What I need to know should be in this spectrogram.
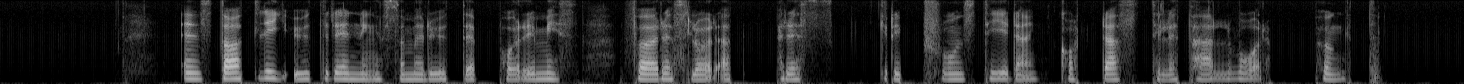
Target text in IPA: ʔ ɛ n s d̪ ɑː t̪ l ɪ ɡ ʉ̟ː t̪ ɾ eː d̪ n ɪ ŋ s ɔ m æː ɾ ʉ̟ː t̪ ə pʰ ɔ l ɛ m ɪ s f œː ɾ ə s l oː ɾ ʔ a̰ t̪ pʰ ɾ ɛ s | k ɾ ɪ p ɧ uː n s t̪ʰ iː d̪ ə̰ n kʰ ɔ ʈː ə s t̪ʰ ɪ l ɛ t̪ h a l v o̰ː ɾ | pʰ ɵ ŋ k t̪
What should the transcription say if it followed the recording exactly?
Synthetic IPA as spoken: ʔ ɛ n s t̪ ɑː t̪ l ɪ ɡ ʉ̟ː t̪ ɾ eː d̪ n ɪ ŋ s ɔ m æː ɾ ʉ̟ː t̪ ə pʰ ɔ ɾ ɛ m ɪ s f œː ɾ ə s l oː ɾ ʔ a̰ t̪ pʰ ɾ ɛ s | k ɾ ɪ p ɧ uː n s t̪ʰ iː d̪ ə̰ n kʰ ɔ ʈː a s t̪ʰ ɪ l ɛ t̪ h a l v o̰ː ɾ | pʰ ɵ ŋ k t̪

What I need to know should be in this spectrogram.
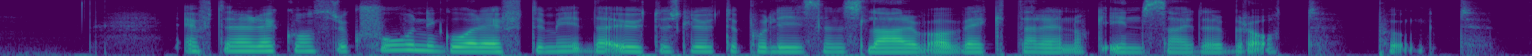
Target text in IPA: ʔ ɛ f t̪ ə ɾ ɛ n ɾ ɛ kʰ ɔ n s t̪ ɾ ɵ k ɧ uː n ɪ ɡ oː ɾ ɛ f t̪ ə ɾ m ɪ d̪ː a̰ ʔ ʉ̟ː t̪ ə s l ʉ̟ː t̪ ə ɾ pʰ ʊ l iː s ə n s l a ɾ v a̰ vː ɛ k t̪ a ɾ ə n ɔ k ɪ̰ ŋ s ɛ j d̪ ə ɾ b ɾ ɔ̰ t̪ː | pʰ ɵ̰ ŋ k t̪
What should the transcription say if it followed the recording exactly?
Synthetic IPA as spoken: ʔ ɛ f t̪ ə ɾ ɛ n ɾ ɛ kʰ ɔ n s t̪ ɾ ɵ k ɧ uː n ɪ ɡ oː ɾ ɛ f t̪ ə ɾ m ɪ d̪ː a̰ ʔ ʉ̟ː t̪ ə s l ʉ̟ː t̪ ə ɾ pʰ ʊ l iː s ə n s l a ɾ v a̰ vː ɛ k t̪ a ɾ ə n ɔ k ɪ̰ n s a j d̪ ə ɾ b ɾ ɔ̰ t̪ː | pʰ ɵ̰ ŋ k t̪

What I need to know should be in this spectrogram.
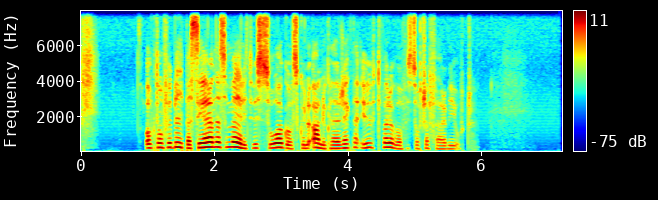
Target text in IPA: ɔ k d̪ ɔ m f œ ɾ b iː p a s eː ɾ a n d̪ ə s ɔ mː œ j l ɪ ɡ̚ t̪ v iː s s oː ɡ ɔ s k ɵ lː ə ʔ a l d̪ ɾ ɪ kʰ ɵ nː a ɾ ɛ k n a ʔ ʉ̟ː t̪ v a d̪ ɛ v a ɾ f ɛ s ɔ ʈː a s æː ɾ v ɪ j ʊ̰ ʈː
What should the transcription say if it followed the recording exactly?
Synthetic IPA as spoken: ɔ k d̪ ɔ m f œ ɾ b iː p a s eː ɾ a n d̪ ə s ɔ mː œ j l ɪ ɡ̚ t̪ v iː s s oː ɡ ɔ s k ɵ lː ə ʔ a l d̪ ɾ ɪ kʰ ɵ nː a ɾ ɛ k n a ʔ ʉ̟ː t̪ v a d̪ ɛ v a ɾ f œ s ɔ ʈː a f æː ɾ v ɪ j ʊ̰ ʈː

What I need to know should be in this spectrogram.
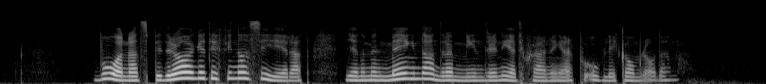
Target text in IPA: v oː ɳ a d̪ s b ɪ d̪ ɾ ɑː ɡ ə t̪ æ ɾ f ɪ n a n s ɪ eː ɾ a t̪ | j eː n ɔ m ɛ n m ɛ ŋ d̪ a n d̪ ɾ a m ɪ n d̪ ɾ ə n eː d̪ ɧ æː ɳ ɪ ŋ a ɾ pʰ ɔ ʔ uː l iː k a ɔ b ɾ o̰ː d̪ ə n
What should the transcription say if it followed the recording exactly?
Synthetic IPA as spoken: v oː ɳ a d̪ s b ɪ d̪ ɾ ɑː ɡ ə t̪ æ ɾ f ɪ n a n s ɪ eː ɾ a t̪ | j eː n ɔ m ɛ n m ɛ ŋ d̪ a n d̪ ɾ a m ɪ n d̪ ɾ ə n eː d̪ ɧ æː ɳ ɪ ŋ a ɾ pʰ ɔ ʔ uː l iː k a ɔ m ɾ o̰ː d̪ ə n

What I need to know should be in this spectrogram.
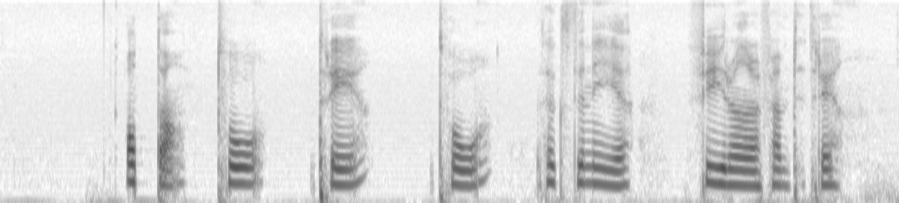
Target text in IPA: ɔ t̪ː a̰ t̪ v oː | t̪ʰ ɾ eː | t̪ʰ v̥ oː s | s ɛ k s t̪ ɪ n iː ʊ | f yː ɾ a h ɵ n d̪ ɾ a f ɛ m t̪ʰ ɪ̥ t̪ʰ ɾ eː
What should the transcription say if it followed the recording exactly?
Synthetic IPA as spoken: ɔ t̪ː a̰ t̪ʰ v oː | t̪ʰ ɾ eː | t̪ʰ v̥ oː | s ɛ k s t̪ ɪ n iː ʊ | f yː ɾ a h ɵ n d̪ ɾ a f ɛ m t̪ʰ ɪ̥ t̪ʰ ɾ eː

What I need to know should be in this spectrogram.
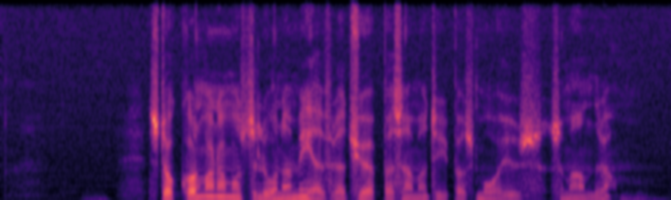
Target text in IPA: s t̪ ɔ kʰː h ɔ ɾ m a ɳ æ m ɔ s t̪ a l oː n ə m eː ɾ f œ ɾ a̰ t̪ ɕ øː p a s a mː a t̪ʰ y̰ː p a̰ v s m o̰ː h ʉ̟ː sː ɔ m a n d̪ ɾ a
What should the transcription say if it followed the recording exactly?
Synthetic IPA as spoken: s t̪ ɔ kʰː h ɔ l m a ɳ a m ɔ s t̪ ə l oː n a m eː ɾ f œ ɾ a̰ t̪ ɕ øː p a s a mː a t̪ʰ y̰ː p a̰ v s m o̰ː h ʉ̟ː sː ɔ m a n d̪ ɾ a

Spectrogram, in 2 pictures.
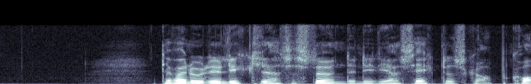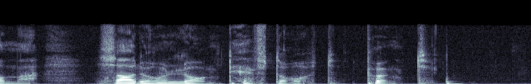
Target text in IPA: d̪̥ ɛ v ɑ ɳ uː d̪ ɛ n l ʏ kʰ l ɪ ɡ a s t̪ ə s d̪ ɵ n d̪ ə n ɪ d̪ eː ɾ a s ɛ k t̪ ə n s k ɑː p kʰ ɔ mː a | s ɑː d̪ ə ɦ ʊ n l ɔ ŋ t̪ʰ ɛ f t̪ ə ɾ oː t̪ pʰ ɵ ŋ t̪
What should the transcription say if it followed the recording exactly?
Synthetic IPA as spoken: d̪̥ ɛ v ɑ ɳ uː d̪ ɛ n l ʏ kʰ l ɪ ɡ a s t̪ ə s t̪ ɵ n d̪ ə n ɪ d̪ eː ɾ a s ɛ k t̪ ə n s k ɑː p kʰ ɔ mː a | s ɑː d̪ ə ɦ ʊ n l ɔ ŋ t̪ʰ ɛ f t̪ ə ɾ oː t̪ pʰ ɵ ŋ t̪

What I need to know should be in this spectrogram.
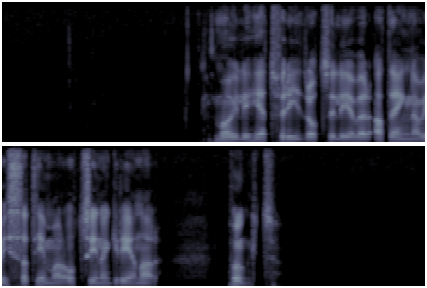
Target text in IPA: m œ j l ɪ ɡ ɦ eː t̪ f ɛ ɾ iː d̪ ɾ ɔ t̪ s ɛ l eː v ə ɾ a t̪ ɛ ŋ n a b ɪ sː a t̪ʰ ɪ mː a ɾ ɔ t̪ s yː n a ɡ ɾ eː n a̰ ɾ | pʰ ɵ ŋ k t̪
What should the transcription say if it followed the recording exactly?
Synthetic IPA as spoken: m œ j l ɪ ɡ ɦ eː t̪ f œ ɾ iː d̪ ɾ ɔ t̪ s ɛ l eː v ə ɾ a t̪ ɛ ŋ n a v ɪ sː a t̪ʰ ɪ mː a ɾ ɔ t̪ s iː n a ɡ ɾ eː n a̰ ɾ | pʰ ɵ ŋ k t̪

